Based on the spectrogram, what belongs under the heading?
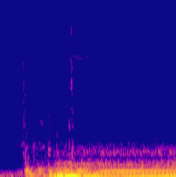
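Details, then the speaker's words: Mitsubishi Eclipse test start right after starter replacement (old starter clicked and intermittently failed to start): brief crank, catches instantly and settles into a smooth, even low idle; normal start. "I would say that was an instant start for the most part."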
